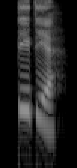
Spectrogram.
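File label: "di4 di5", Chinese; HSK2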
